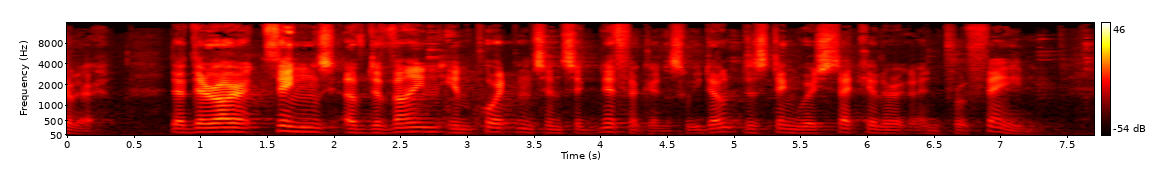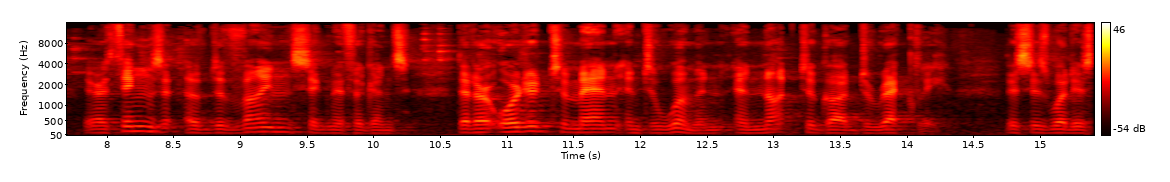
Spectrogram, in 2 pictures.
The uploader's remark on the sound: delivered this address on November 15, 2018 at the University Club of Chicago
